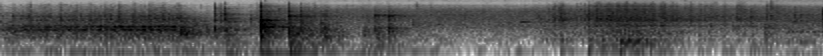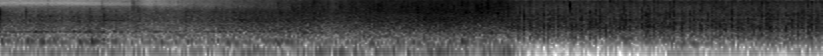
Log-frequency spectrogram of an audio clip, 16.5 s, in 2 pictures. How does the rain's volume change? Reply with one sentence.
The volume of the rain goes up.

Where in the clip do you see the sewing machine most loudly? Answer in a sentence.
The volume of the sewing machine peaks at 3 seconds.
